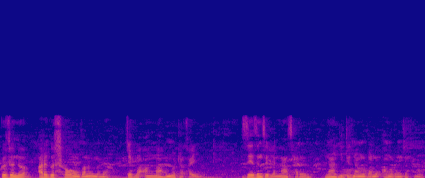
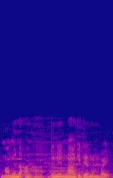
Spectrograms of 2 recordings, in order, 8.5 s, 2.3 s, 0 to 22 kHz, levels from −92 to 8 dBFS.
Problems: background conversations at intervals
